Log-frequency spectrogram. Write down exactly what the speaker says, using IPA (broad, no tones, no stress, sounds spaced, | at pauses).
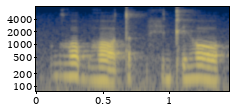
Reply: ɡʱ ɔ bʱ ɒ t | h ɪ ɡ kʼ ɪ ɦ ɔ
